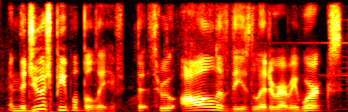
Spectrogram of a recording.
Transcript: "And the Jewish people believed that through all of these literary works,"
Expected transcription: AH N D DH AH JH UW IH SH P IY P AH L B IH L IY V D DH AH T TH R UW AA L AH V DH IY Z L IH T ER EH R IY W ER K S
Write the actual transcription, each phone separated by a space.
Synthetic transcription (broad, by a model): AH N DH AH JH UW IH SH P IY P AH L B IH L IY V DH AH T TH R UW AA L AH V DH IY Z L IH T ER EH R IY W ER K S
